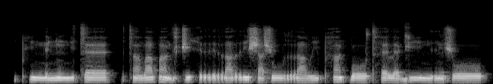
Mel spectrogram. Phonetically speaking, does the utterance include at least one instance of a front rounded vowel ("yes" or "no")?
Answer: no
